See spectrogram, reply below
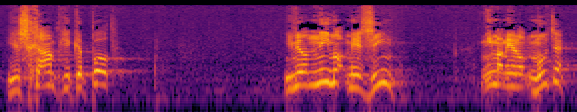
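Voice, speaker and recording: A man preaching a sermon, emotive, swinging between raised emphasis and hushed, low phrases. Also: gravelly. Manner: slow, drawn-out delivery of quoted cries.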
